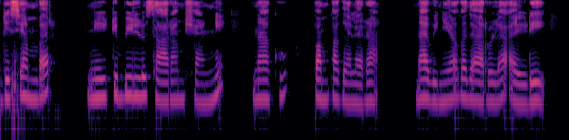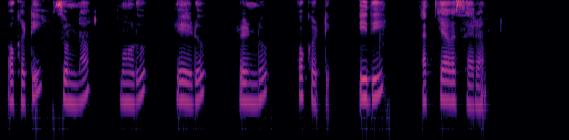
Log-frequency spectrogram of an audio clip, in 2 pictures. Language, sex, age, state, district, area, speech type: Telugu, female, 30-45, Telangana, Karimnagar, urban, read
